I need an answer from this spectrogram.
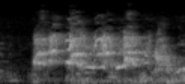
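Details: Young male Samoyed, five months old, called Yasha, protests while being stood for show posing: a near-continuous, grumbling, yappy vocal stream of bark-like bursts and whines lasting under two seconds, indoors with a handler speaking.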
